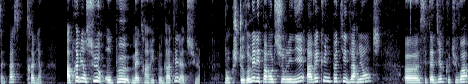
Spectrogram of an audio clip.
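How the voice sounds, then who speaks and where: A woman giving a casual ukulele lesson, chatting directly to the viewer and walking through strumming patterns. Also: mid-range voice. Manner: chatty, addresses viewer as tu, sings lyrics while strumming. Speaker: ukulele teacher. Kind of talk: ukulele tutorial for children's songs. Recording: ukulele loud under voice. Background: ukulele playing.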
